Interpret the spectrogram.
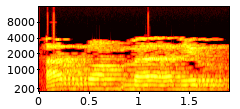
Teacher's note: ra ini memiliki kekhususan dengan sifat takrirnya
